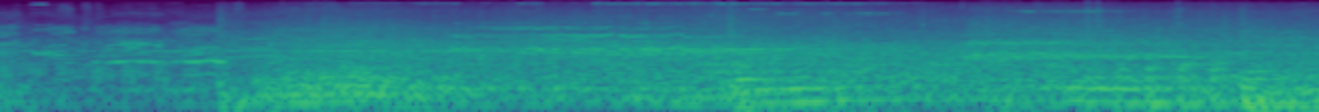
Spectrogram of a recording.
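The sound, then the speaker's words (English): A car brakes to a stop with a loud, drawn-out high-pitched squeal over steady engine and road rumble, sustained for several seconds. “That was a hell of a sound effect for a car barely stopping.”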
